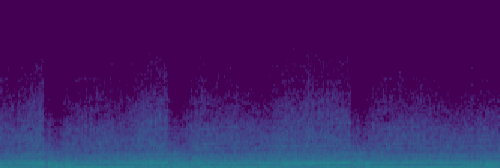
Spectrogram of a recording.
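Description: A racing car engine roars steadily, dropping in pitch with each gear change.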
